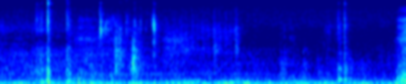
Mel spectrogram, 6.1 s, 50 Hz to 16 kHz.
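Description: Faint clicks and taps of 50-cent euro coins: coins clinking together in a palm and one being set down on a tabletop. There are a few scattered clicks in the first couple of seconds, a lull, then two more near the end.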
